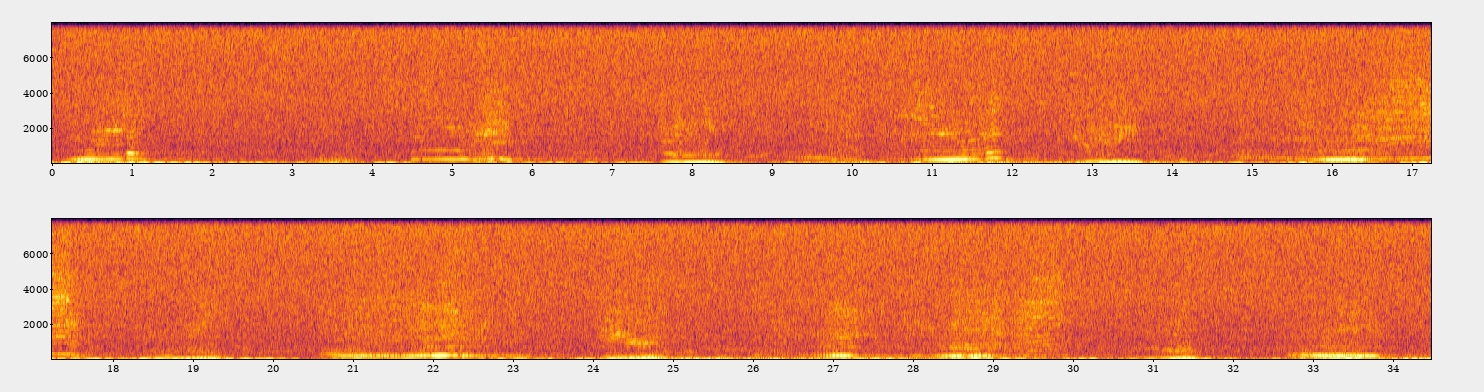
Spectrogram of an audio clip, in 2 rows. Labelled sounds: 1.5	1.9	humpback whale, 1.8 to 2.0 kHz
4.6	5.0	humpback whale, 0.80 to 0.90 kHz
5.3	5.6	humpback whale, 1.6 to 1.8 kHz
10.9	11.9	humpback whale, 0.80 to 1.8 kHz
16.7	17.5	humpback whale, 1.4 to 3.4 kHz
24.4	24.8	humpback whale, 0.83 to 1.2 kHz
29.4	29.8	humpback whale, 0.80 to 1.2 kHz

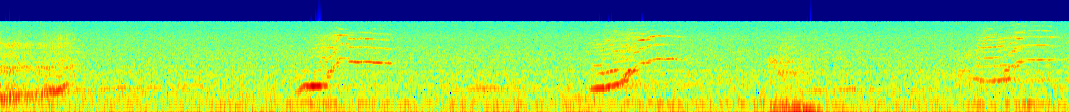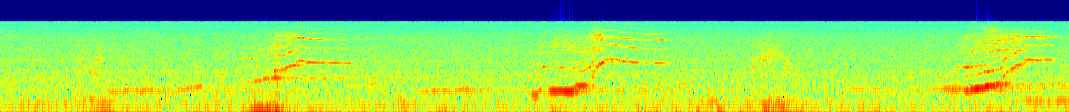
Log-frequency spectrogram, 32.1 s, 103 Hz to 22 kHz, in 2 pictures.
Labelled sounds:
0.0	0.3	humpback whale, 0.80 to 2.6 kHz
4.7	6.0	humpback whale, 0.80 to 5.6 kHz
8.9	10.3	humpback whale, 0.99 to 4.0 kHz
14.7	15.9	humpback whale, 0.80 to 6.4 kHz
19.6	21.3	humpback whale, 0.80 to 5.5 kHz
24.2	26.1	humpback whale, 0.80 to 5.2 kHz
30.3	31.9	humpback whale, 0.80 to 5.1 kHz

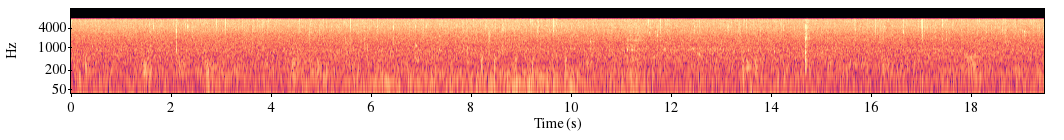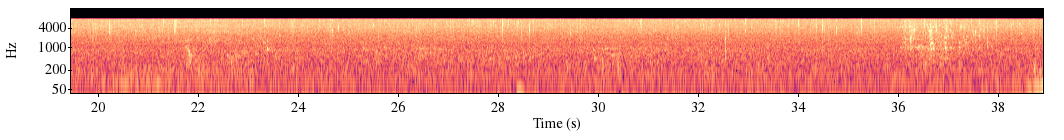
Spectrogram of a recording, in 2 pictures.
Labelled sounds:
30.1	30.4	water noise, 0.84 to 1.1 kHz
36.3	36.5	water noise, 0.84 to 1.3 kHz

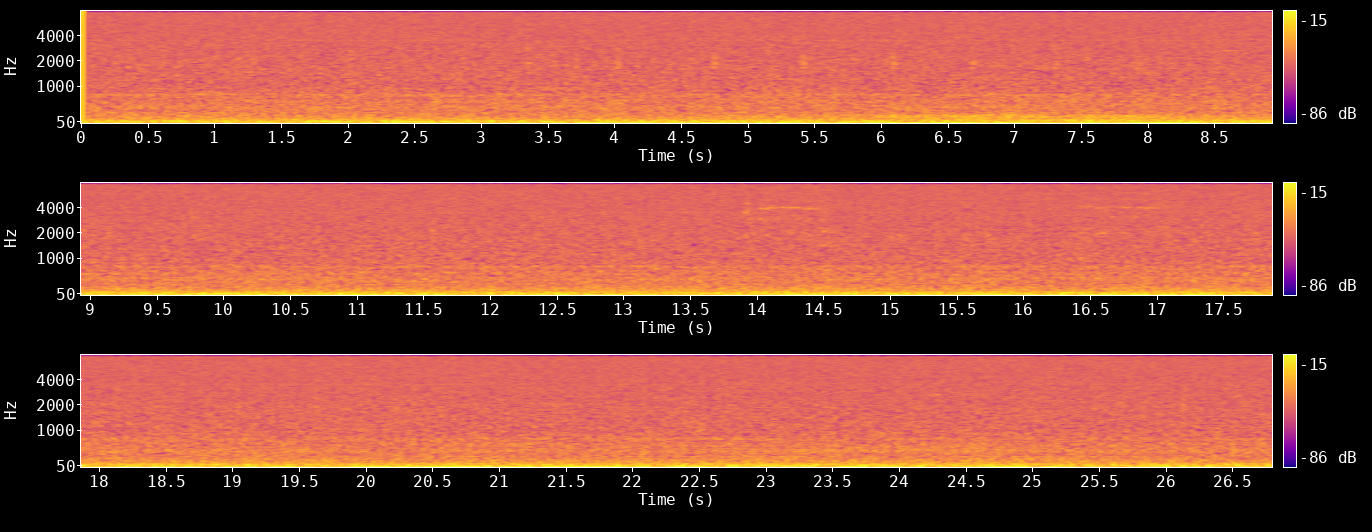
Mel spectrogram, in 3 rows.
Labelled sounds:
14.0	14.5	Pacific white-sided dolphin, 3.7 to 4.1 kHz

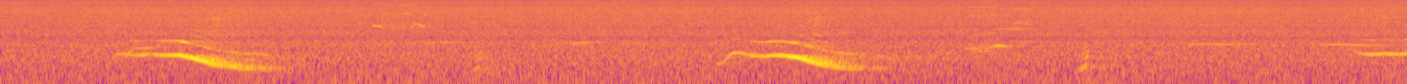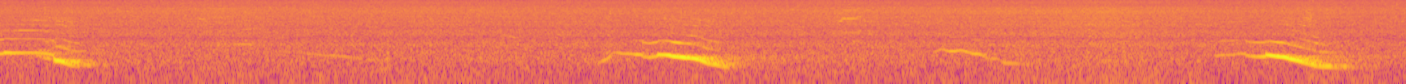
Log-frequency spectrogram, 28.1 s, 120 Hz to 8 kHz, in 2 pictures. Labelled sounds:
1.5	2.1	humpback whale, 0.78 to 1.2 kHz
3.7	4.2	humpback whale, 1.9 to 6.1 kHz
5.6	5.9	humpback whale, 0.84 to 1.0 kHz
7.5	8.2	humpback whale, 0.78 to 1.1 kHz
9.7	10.3	humpback whale, 0.78 to 5.6 kHz
11.9	12.2	humpback whale, 0.81 to 0.94 kHz
13.2	13.7	humpback whale, 0.78 to 0.91 kHz
14.0	14.7	humpback whale, 0.94 to 3.0 kHz
20.4	21.3	humpback whale, 0.81 to 3.1 kHz
26.5	27.1	humpback whale, 0.78 to 1.1 kHz

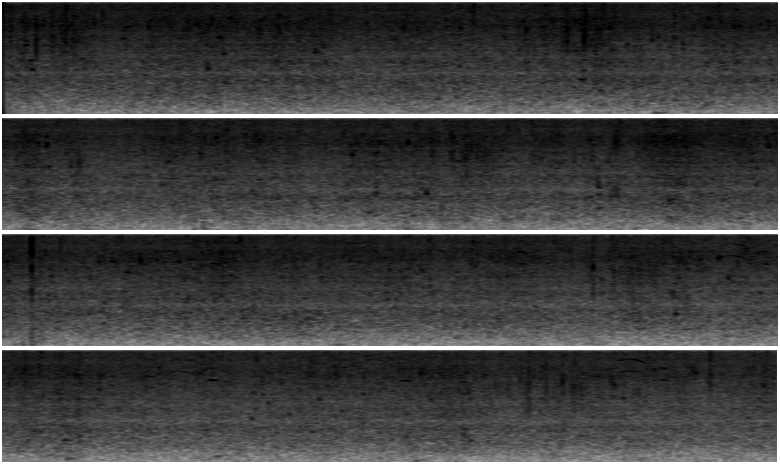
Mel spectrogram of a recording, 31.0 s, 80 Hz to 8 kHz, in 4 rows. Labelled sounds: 29.4	29.7	Pacific white-sided dolphin, 5.8 to 6.4 kHz

